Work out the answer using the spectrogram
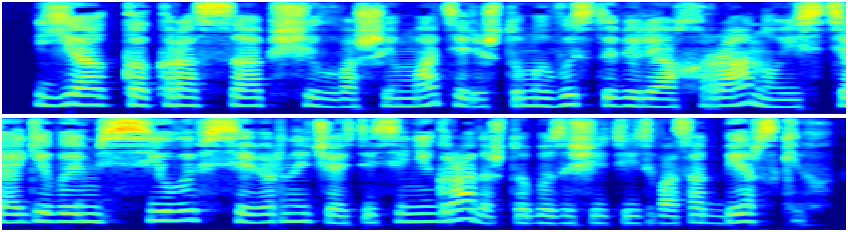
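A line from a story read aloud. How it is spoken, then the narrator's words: Almost tender. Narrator (Russian): почти ласково проговорил Александр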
